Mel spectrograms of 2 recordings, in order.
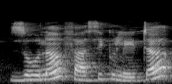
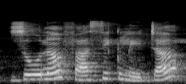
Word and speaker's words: zona fasciculata: They are zona glomerulosa, zona fasciculata and zona reticularis. திருப்பி படிக்கிறேன், just note down the pronunciation. 3 types of cells வந்து adrenal cortexல இருக்கு. They are zona glomerulosa, zona fasciculata and zona reticularis.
